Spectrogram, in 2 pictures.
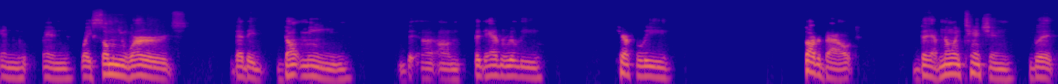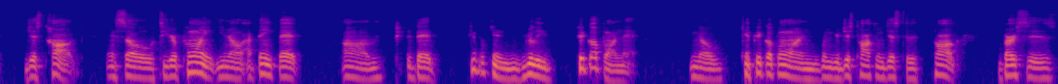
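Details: Adult man who stutters, speaking in a conversation between two people who stutter; he recalls hiding his stutter with silent blocks in his school years; stuttering.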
